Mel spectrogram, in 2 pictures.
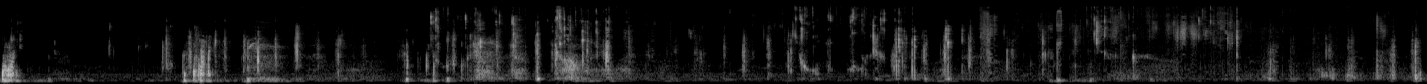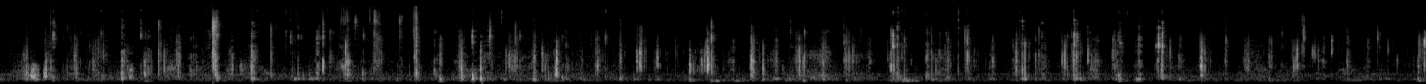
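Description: Close-miked chewing of a mouthful of egg tart, with wet mouth clicks and small crunches of flaky pastry in a quick, uneven stream, busiest in the first half.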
